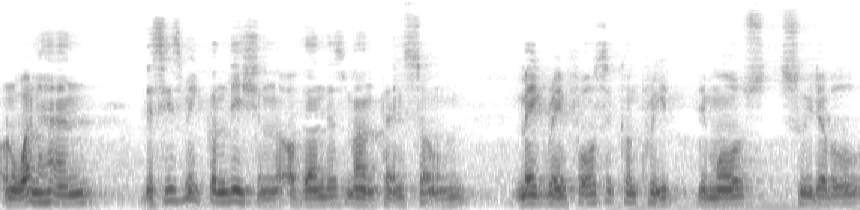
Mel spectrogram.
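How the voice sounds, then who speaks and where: Speaking at a fairly slow pace, a man talks with a Spanish accent. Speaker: architect. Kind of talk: conference presentation read aloud. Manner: halting, many fillers.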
